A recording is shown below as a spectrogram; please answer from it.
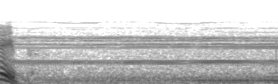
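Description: Sustained drone of steady high tones from a film soundtrack. A deeper tone comes in about one and a half seconds in and slowly grows louder. The end of a man's spoken word is heard at the very start.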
